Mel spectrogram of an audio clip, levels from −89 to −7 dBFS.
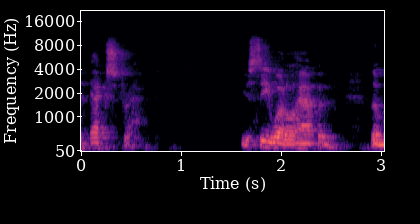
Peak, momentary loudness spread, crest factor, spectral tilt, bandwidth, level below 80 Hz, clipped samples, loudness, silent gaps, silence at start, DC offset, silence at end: -24 dBFS; 14 LU; 20 dB; -4 dB/octave; 10.5 kHz; -88 dBFS; under 0.1%; -41 LUFS; 1.06-1.59 s; 0 s; under 0.1%; 0 s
